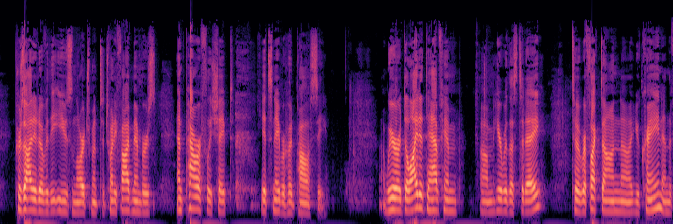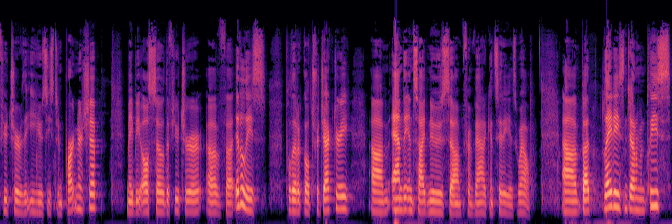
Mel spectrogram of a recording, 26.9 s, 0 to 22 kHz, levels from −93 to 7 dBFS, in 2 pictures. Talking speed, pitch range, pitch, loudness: 145 wpm, 150-175 Hz, 160 Hz, -17 LUFS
